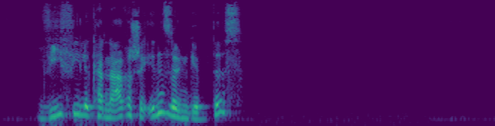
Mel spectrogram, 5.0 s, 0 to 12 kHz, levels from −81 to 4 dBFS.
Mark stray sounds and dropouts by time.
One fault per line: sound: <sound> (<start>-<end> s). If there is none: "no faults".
no faults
